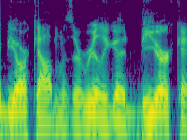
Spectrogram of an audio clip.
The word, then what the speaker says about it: Björk: Björk, I guess, is technically how you pronounce it, but I'm North American, so I'm going to call her Bjork.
